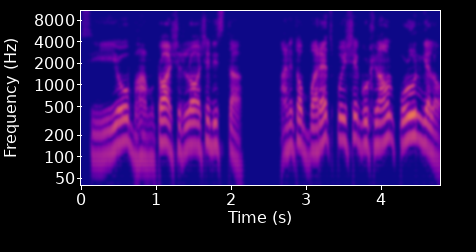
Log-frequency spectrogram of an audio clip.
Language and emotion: Goan Konkani, angry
